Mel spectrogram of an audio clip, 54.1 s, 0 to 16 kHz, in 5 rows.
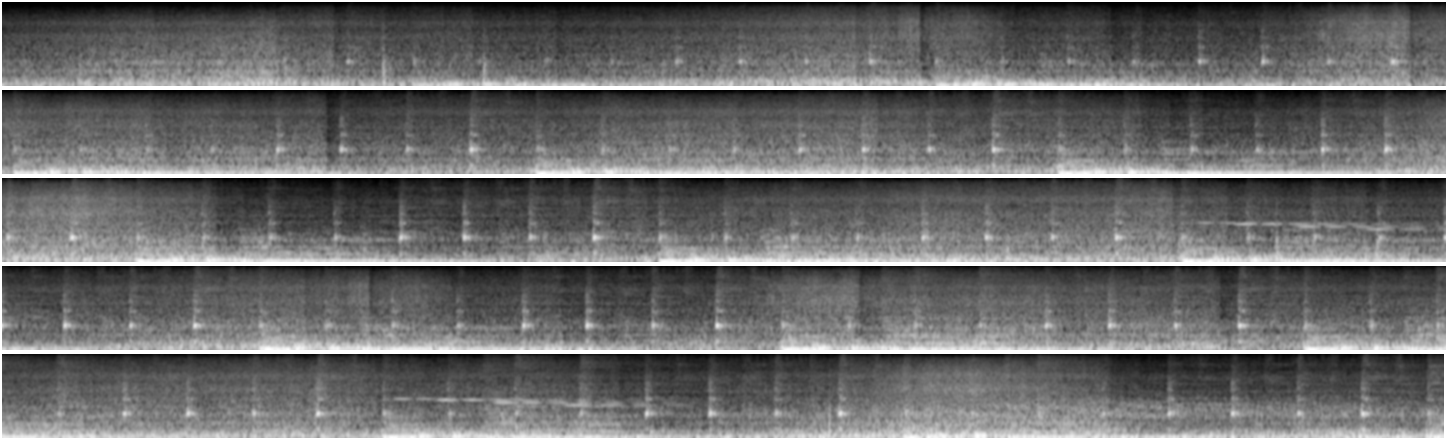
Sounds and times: Boat, Water vehicle: 0.0 - 54.1
Music: 0.0 - 54.1.

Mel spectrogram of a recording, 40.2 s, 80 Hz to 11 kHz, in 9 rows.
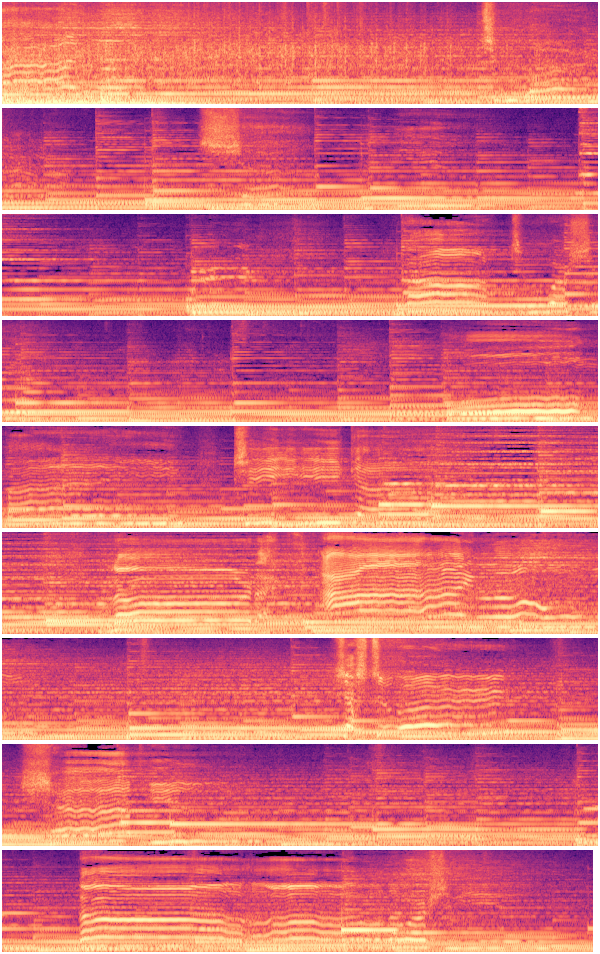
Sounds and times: Music: 0.0 - 40.1.

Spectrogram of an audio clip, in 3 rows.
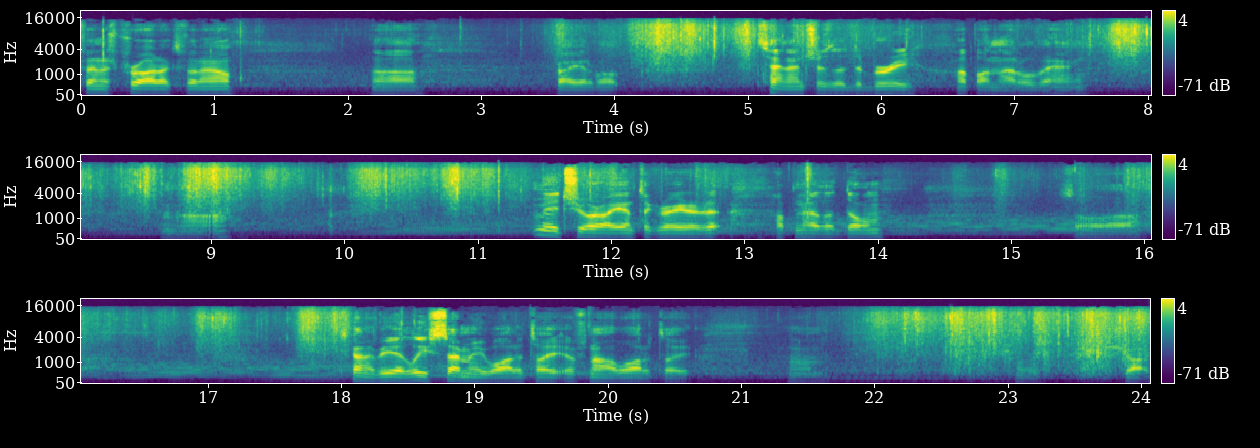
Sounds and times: Speech: 0.0 - 1.2, 2.2 - 2.6, 3.6 - 4.1, 5.1 - 7.6, 8.6 - 9.2, 11.4 - 14.1, 15.4 - 16.2, 17.9 - 20.7, 21.4 - 21.7, 23.0 - 24.0
Outside, rural or natural: 0.0 - 24.0.

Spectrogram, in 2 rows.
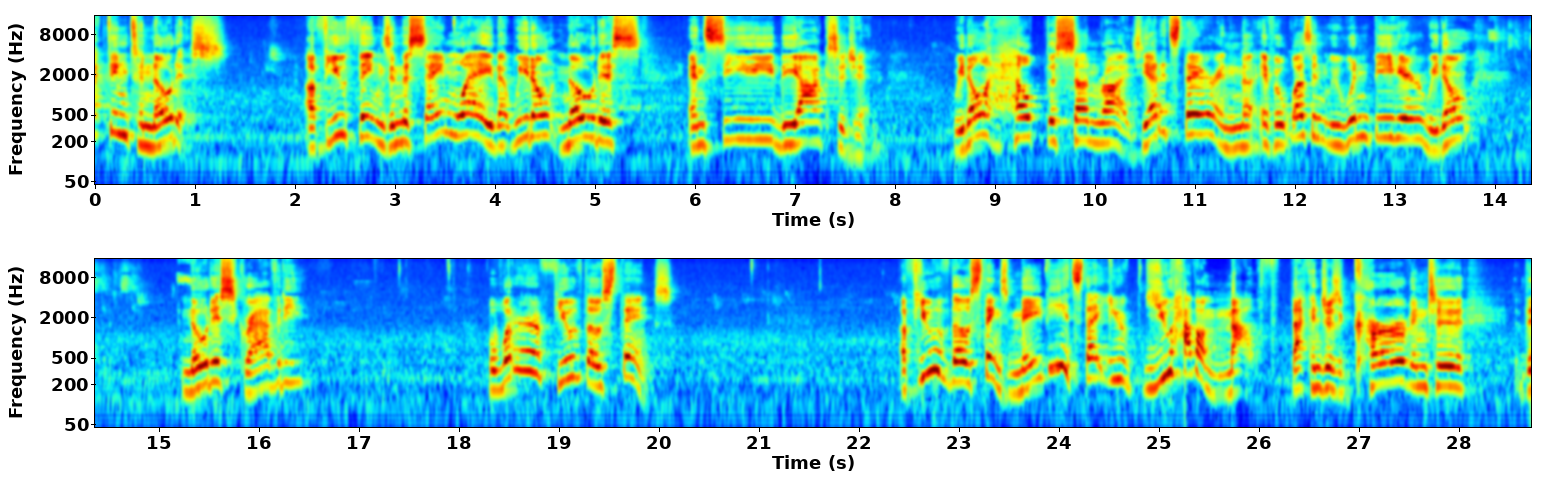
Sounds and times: Speech: 0.0 - 1.4, 2.1 - 7.9, 8.6 - 13.8, 15.2 - 16.5, 18.3 - 20.2, 22.4 - 28.7.

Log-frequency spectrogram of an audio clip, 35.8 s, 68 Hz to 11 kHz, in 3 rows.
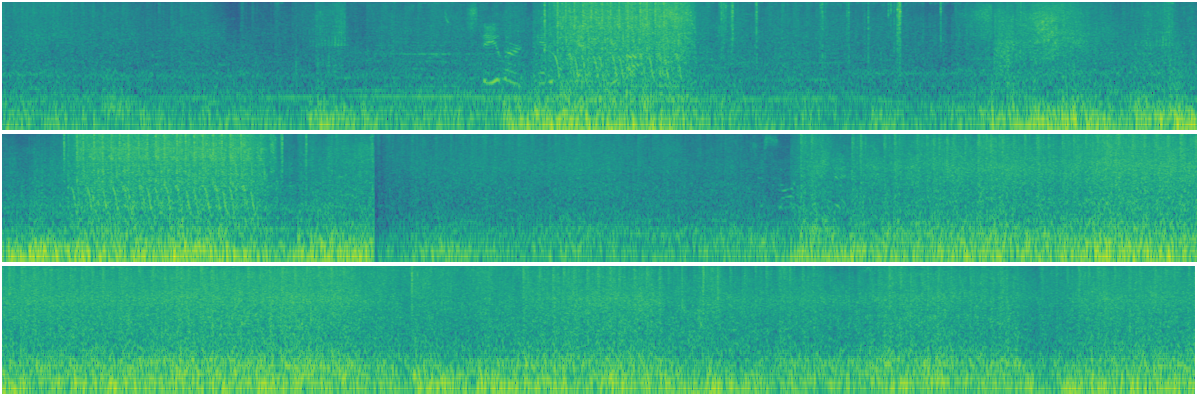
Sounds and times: Speech: 4.6 - 6.6, 19.4 - 20.4.

